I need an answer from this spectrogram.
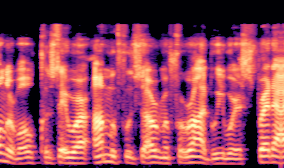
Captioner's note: speaking hebrew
